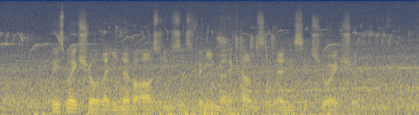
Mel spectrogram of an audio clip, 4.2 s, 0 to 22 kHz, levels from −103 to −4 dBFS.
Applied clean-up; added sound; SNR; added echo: none; Bird vocalization, bird call, bird song; 1 dB; none.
